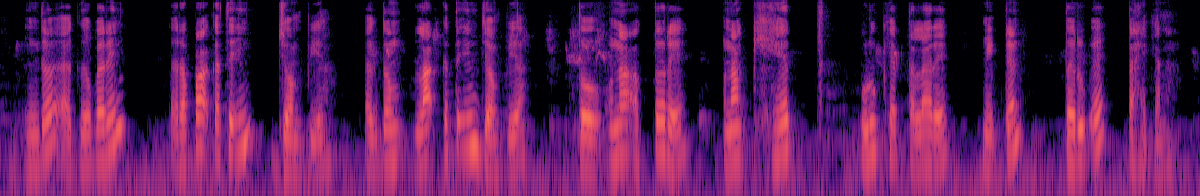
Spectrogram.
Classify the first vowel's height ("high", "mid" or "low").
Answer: high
